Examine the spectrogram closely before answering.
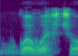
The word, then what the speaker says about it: huehuecho: eh, Ciertamente no es una U de uva. Si ustedes ahorita en su casa pronuncien uva y fíjense cómo es la posición de la lengua y de los labios. Y ahora pronúncienlo con la W. Huehuecho. Cambia muy diferente, es muy diferente la posición de la boca, de la lengua, y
